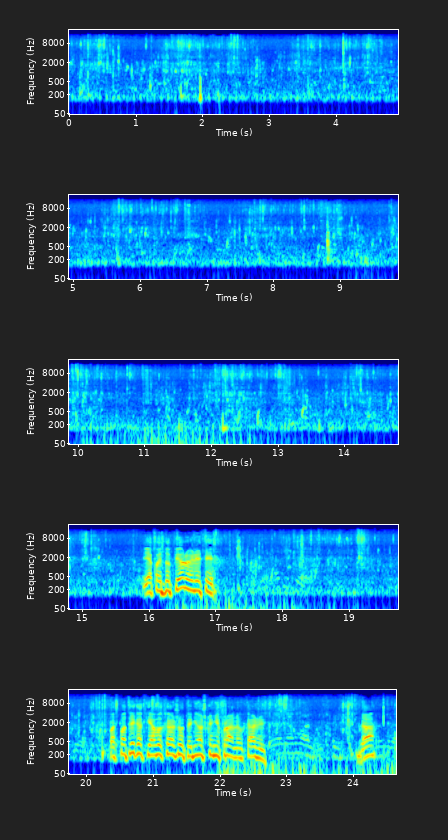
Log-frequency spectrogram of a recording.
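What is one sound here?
A kayak paddle dips and splashes softly in calm water.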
